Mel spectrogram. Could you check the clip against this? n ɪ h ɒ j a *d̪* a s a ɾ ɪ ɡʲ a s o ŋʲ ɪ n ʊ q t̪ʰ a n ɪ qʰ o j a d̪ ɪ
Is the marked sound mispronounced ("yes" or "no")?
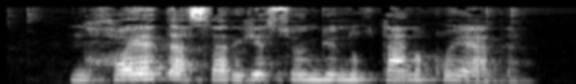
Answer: yes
